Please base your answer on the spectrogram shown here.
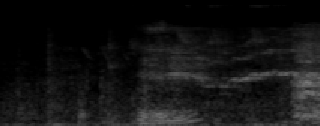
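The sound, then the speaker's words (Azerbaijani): An Iranian horse neighs. After a quiet start with faint rustling, a loud, high, shrill whinny begins partway through and continues, harmonic and wavering, to the end. “Bu İran atıdır.”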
